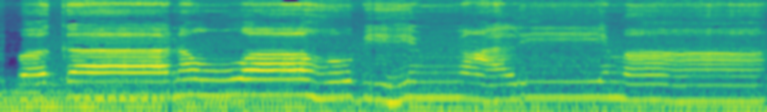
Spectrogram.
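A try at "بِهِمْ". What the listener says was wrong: Coba boleh diulang Ibu, haknya jangan bihim. Bihim tidak terlalu hi ya. Wa kana Allahu bihim alima.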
